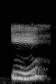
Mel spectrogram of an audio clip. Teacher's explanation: मतलब कंठ और तालव्य दोनों से मिलकर बोला जाता है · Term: कंठ तालव्य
